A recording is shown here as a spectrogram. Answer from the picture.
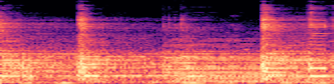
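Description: Acoustic guitar played with no singing: strummed chords ring out, with a strong strum about half a second in and another near the end.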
